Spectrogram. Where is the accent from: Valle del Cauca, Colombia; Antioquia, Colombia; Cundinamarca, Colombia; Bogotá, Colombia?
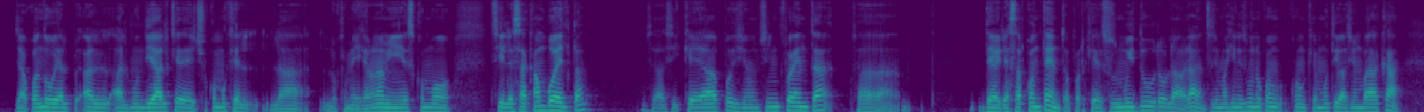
Cundinamarca, Colombia; Zipaquirá; soy de Zipaquirá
